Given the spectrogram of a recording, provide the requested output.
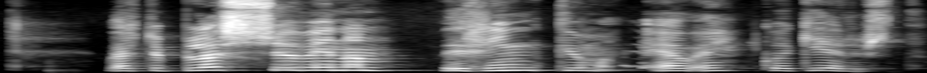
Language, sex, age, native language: Icelandic, female, 11, Icelandic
